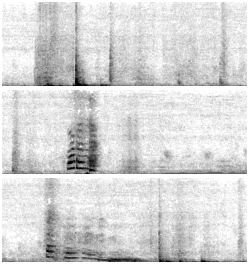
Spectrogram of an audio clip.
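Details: A resident Ragdoll cat yowls at a newly arrived cat during a one-sided attack, a drawn-out yowl sliding from high to low between thumps and bumps.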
